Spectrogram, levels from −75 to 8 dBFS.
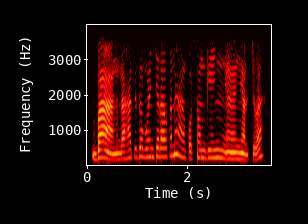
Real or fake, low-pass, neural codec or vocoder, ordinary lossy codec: real; 3.6 kHz; none; none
